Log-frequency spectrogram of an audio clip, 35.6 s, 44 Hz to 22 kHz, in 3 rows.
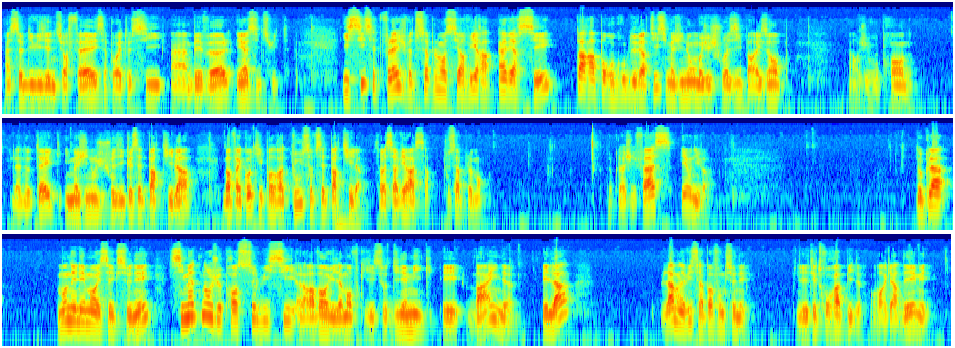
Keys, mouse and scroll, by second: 10.8-15.9 drag, 18.1-20.9 ctrl+drag, 20.9 Escape, 22.0-32.5 drag, 32.5-32.9 scroll up 3, 33.1 scroll down 1, 35.2-35.6 drag.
